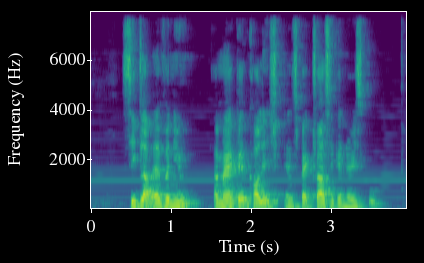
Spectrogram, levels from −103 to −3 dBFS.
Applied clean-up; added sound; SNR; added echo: classical method log-MMSE.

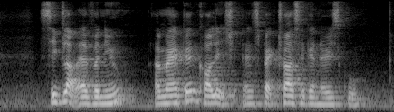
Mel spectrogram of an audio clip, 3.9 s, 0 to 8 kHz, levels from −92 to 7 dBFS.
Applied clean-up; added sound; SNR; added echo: none; none; none; none.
